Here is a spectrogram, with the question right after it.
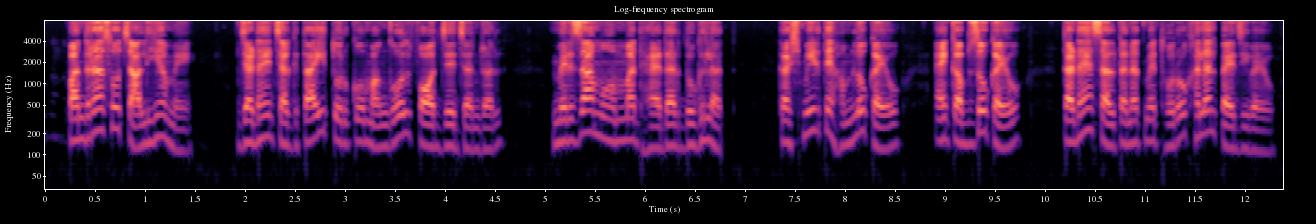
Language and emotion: Sindhi, neutral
